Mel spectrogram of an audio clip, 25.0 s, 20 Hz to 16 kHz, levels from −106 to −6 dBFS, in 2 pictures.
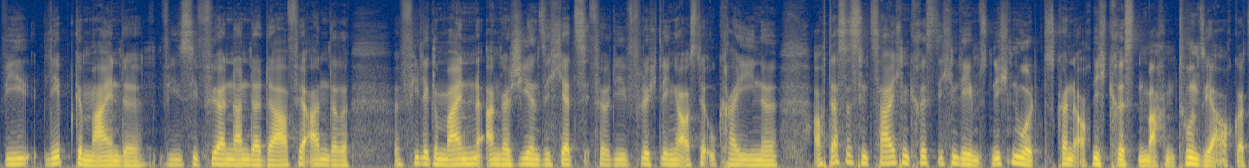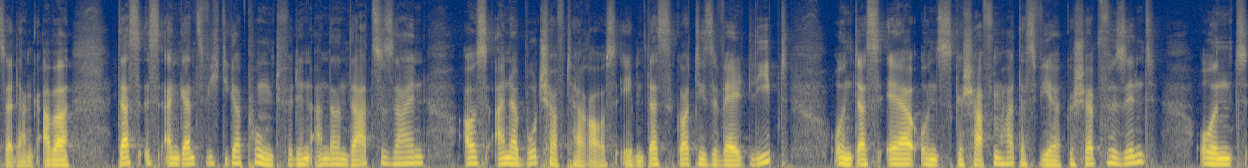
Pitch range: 100-125 Hz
